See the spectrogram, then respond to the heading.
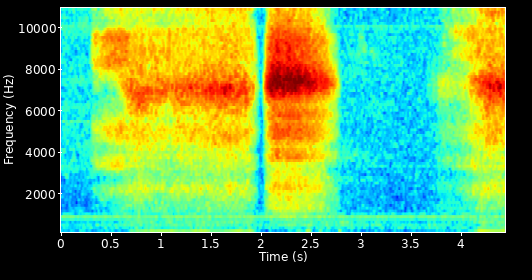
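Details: A low, rattling snore on the in-breath, then a quieter out-breath, with the next snore starting at the end; ordinary snoring.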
